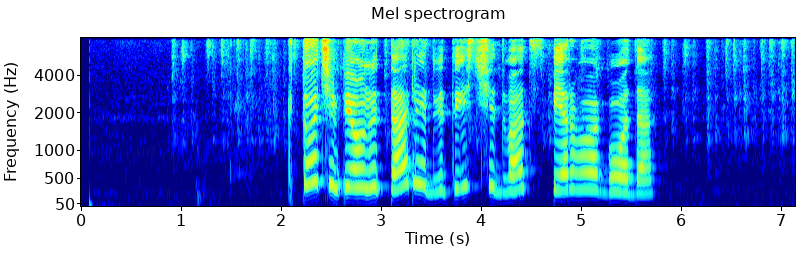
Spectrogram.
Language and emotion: Russian, positive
